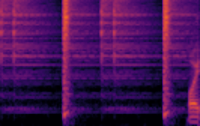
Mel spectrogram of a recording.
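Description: Sampled ride cymbal from a metronome app playing a swung jazz ride pattern. Sharp strikes come about once a second, each ringing out and fading.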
